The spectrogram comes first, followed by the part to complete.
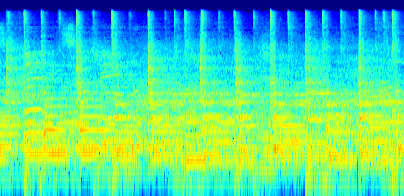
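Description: Live acoustic band music led by a nylon-string classical guitar, plucked and strummed to a steady beat.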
